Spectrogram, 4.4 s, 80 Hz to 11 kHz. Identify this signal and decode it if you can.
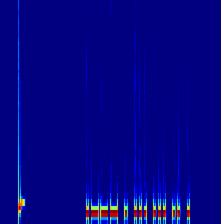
Morse code, heard as a keyed tone, about 25 wpm, 700 Hz. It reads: JESSIE
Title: USA Common Names - 25wpm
